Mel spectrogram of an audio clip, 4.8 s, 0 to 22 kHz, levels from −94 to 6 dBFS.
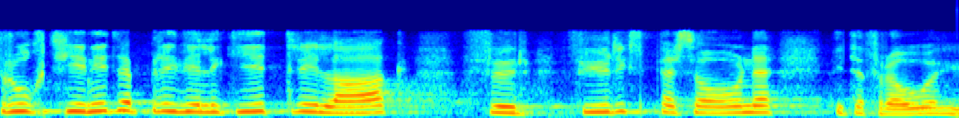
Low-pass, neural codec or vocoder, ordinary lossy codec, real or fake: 7.2 kHz; codec, 16 kHz, 6 kbps, DAC; Opus, 64 kbps; fake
